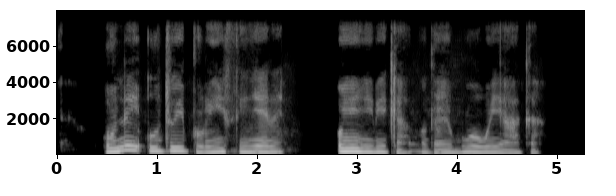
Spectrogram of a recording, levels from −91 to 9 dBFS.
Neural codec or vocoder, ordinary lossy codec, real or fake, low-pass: codec, 16 kHz, 4 kbps, X-Codec, HuBERT features, trained on balanced general audio; none; fake; 7.2 kHz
